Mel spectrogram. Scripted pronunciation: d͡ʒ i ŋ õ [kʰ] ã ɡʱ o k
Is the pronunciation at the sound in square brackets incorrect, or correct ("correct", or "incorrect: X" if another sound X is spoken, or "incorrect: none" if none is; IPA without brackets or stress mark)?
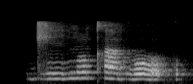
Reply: correct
